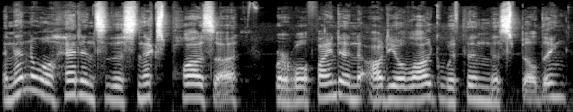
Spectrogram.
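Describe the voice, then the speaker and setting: A man narrating a scripted video game walkthrough in a measured, methodical, instructional manner. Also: fairly high pitch, gravelly, dark tone.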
